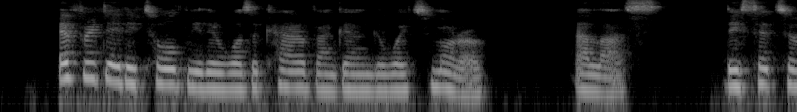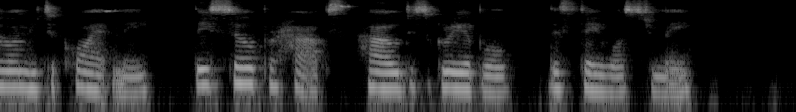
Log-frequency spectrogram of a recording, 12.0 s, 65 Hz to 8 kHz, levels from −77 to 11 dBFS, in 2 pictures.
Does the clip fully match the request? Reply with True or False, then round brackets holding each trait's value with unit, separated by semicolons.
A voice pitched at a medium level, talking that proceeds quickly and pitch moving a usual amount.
False (180 Hz; 155 wpm; 3.5 semitones)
